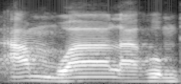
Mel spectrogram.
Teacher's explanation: Bacaannya adalah jelas dan tidak didengungkan. Tidak dengung berlebih dalam artian ya mim itu memang secara alamiah itu bersifat ghunah atau makhrajnya itu alkhaisyum am gitu saja itu sudah masuk ke hidung. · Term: izhar syafawi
